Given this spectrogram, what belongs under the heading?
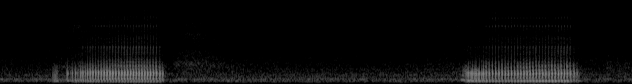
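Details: Sleeping dog snoring: two loud, rattling, vibrating snores about three and a half seconds apart, with quiet breathing between them.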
